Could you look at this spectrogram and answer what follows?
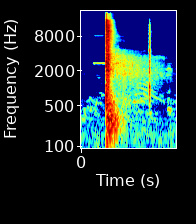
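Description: A single loud rifle shot cracks out sharply and rings briefly, followed about a second later by a fainter, short metallic impact from a steel target during long range match training at the 100 yard line.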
